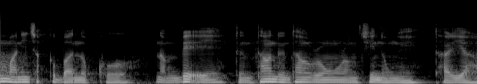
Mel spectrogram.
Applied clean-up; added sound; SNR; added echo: none; none; none; none.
